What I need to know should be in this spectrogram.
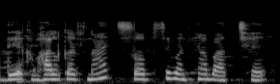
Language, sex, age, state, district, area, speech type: Maithili, female, 45-60, Bihar, Muzaffarpur, rural, spontaneous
